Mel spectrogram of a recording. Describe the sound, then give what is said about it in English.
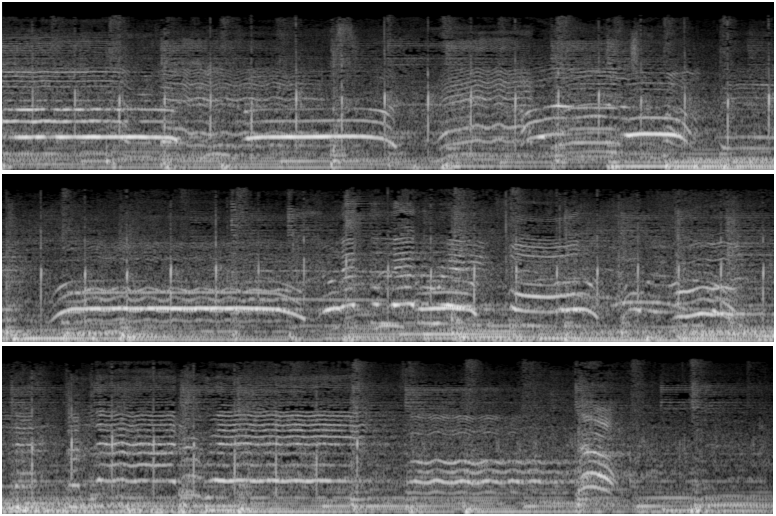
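Church audience clapping and shouting to welcome Him during a lively worship service, with loud music and voices throughout and a dense crowd wash underneath. “Can we welcome Him? Can we clap our hands and shout? Come on, lift up a shout.”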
